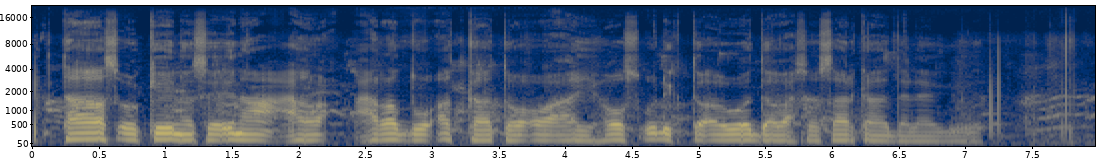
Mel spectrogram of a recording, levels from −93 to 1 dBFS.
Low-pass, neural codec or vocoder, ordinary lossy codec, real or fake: none; vocoder, 44.1 kHz, 128 mel bands every 256 samples, BigVGAN v2; none; fake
